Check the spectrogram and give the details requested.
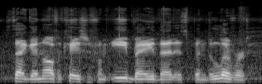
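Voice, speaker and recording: A man's voice: medium pitch, steady tone, very fast, bright, forceful tone, a little hiss or hum, poor audio. A man talking casually and off the cuff as he narrates an unboxing video, recorded indoors at home on a handheld cell phone. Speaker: amateur unboxing video maker.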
